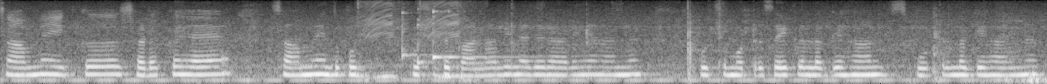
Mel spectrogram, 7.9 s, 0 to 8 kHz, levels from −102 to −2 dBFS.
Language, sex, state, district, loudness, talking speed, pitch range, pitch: Punjabi, female, Punjab, Fazilka, -15 LUFS, 150 wpm, 225-235 Hz, 230 Hz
